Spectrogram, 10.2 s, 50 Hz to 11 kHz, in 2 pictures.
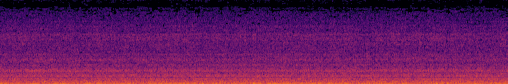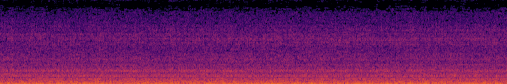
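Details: Weil-McLain HE boiler (integrated control 1013-200) firing after ignition: steady loud inducer fan roar, low hum, rough buzzing vibration; technician says it sounds tired.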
